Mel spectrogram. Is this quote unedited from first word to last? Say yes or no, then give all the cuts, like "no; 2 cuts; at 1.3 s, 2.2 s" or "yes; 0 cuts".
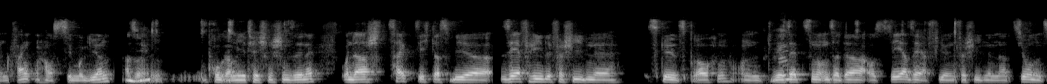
no; 2 cuts; at 3.3 s, 8.4 s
